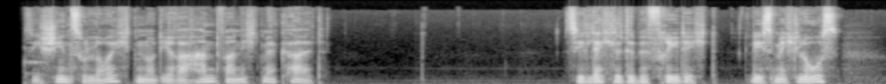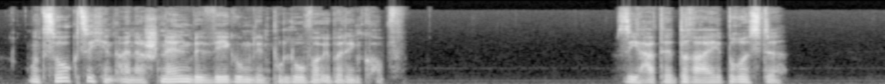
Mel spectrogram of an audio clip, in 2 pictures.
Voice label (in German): Hoerbuch; Doerrie Glueck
